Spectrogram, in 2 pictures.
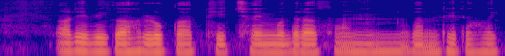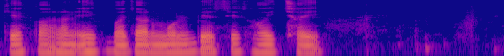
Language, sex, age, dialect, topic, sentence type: Maithili, male, 56-60, Eastern / Thethi, agriculture, statement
